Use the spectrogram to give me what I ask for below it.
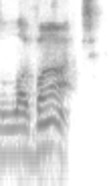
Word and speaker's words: Levant: ever heard it's called the way you pronounce it is levant l-e-v-a-n-t and it essentially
